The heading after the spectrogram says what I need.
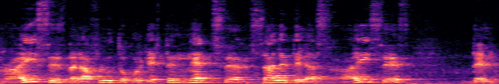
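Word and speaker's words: נצר: Sí, un brote, esta palabra brote, hermanos, en hebreo se pronuncia netzer, netzer.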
